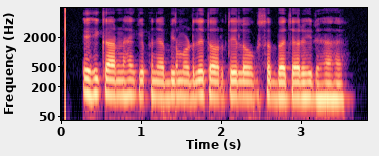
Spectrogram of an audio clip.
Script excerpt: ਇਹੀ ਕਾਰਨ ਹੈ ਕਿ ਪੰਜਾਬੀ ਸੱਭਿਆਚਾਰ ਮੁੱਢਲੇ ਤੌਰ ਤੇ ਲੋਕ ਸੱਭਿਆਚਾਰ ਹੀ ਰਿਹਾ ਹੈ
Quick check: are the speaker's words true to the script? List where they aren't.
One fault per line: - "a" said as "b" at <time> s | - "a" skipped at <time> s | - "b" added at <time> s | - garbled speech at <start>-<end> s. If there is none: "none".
- "ਸੱਭਿਆਚਾਰ" skipped at 1.4 s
